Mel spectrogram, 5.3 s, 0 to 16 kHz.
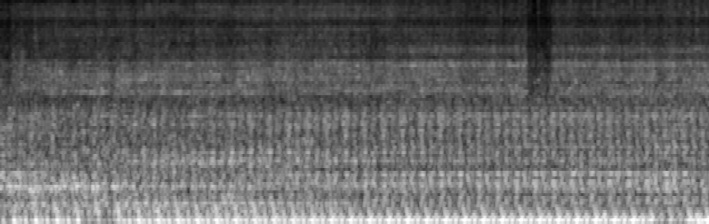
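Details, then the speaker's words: Replacement Kohler Magnum 18 hp engine for a Craftsman GT 6000 tractor, cold start in very cold weather: a steady low thumping at about 3–4 per second under a rough, rattly idle. A bad PTO bearing is suspected. "a bad bearing in the PTO plus I'm pretty sure that's making that noise"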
